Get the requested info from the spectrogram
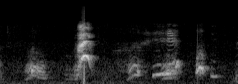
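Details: Sarplaninac dogs: one sharp, loud bark rings out near the middle, set between shorter, softer yelping or whining sounds, with a person's voice mixed in.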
